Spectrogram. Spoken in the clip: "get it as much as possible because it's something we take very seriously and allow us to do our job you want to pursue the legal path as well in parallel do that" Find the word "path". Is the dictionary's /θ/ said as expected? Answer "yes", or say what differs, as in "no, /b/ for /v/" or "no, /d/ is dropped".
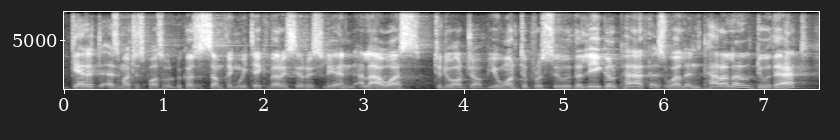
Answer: yes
